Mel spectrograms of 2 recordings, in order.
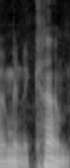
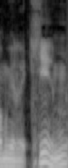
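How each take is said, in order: First: Come is said with a plain, non-Australian accent. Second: Come is said with an Australian accent, like Kim.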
